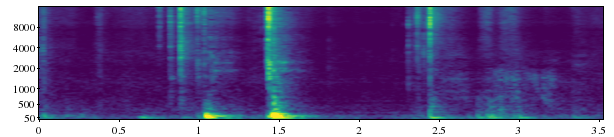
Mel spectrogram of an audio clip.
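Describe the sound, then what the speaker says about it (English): Scissors trim the end of a ribbon during a craft project, giving a few sharp, close snips and clicks with short quiet gaps between them. "And I'll trim the end of the ribbon"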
